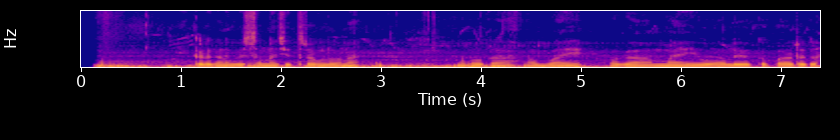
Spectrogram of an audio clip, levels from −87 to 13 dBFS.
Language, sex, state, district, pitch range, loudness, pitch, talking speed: Telugu, male, Andhra Pradesh, Sri Satya Sai, 105-115 Hz, -17 LUFS, 110 Hz, 90 wpm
